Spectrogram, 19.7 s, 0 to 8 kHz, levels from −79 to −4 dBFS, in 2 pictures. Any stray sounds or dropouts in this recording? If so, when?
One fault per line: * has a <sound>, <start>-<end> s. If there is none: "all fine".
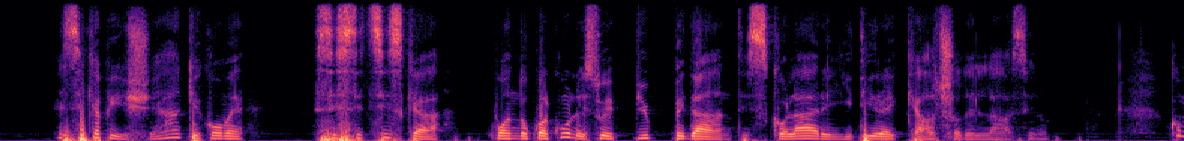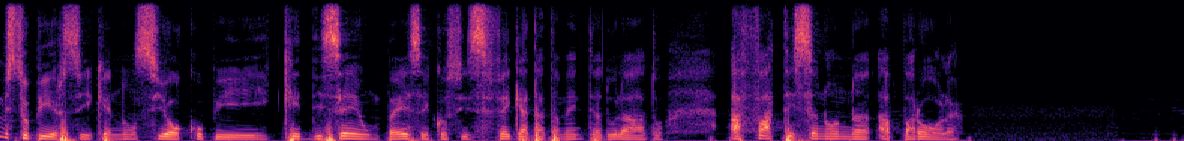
all fine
